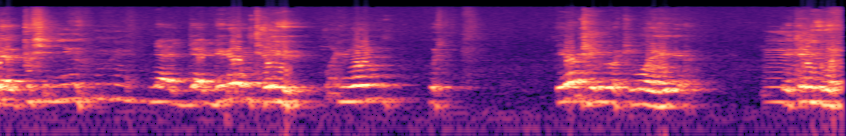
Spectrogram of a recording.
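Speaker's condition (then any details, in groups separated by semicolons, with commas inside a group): Cerebral palsy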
